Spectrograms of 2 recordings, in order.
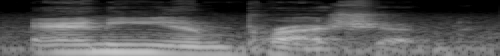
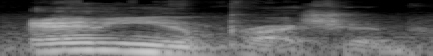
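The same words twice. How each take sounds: The two takes are said the same way.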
